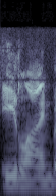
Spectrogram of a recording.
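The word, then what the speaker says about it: Uihlein: And, you know, like you mentioned, those billionaires, the, you know, Diane Hendricks, the Uline family, Uline, I might be getting the pronunciation wrong, but they call the company Uline because it looks like it. Name is actually pronounced Eline, but it's pretty acceptable if, you know, people understand if you go either way, which is actually it's tied to the old Schlitz brewery.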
